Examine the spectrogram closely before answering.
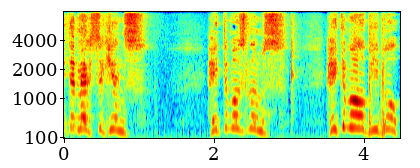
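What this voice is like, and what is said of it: Weak put-on New York accent, ranting. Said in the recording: “I'm terrible at doing a New York accent. ... That's, that's pretty bad.”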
